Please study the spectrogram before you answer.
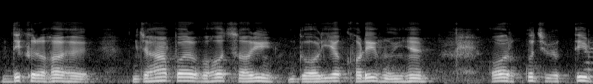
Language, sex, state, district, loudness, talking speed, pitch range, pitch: Hindi, male, Madhya Pradesh, Katni, -14 LUFS, 140 wpm, 135-160 Hz, 145 Hz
